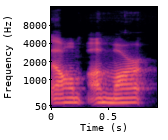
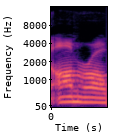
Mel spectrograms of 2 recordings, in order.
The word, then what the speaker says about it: Amaral: But Amaro I can never say her name. Amaral. Amaral, thank you.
